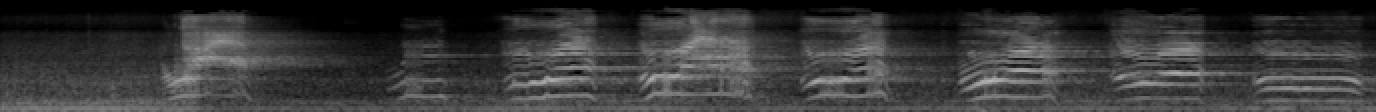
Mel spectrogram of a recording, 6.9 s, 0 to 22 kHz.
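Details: Repeated strong, clear, high-pitched wailing cries from a 2-minute-old baby girl during cleaning of blood and vernix, with steady room hum behind; a newborn cry.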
